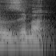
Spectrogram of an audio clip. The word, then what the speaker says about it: Nzema: Je prononce bien Nzema. Nzema. Nzema. Oui, Nzema.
